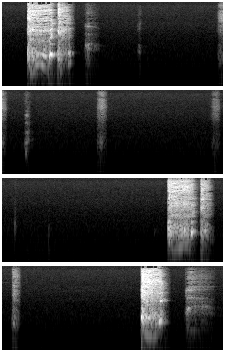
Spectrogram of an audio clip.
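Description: Three coughing bouts, each a rapid burst of several harsh coughs, separated by long quiet gaps with faint breaths.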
